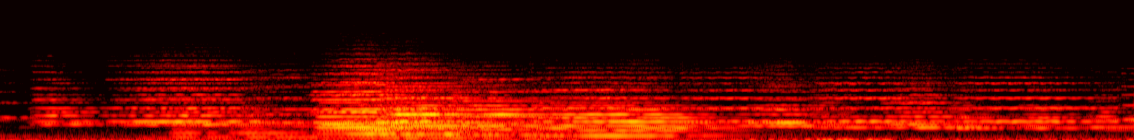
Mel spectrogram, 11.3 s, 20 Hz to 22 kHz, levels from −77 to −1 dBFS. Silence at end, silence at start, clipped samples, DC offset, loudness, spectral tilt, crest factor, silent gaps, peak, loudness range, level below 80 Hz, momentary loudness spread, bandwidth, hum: 0 s; 0 s; under 0.1%; 0.2%; -33 LUFS; -7.5 dB/octave; 20 dB; none; -14 dBFS; 9 LU; -52 dBFS; 16 LU; 11 kHz; none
